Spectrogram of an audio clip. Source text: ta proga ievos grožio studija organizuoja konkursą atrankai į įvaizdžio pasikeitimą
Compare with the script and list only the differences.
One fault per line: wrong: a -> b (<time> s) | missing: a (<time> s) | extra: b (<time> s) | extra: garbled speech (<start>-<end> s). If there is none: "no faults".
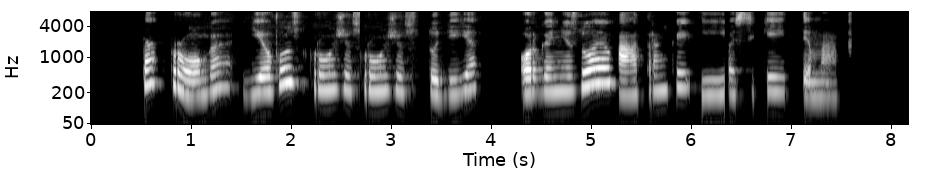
extra: grožio (2.7 s)
missing: konkursą (5.2 s)
missing: įvaizdžio (6.2 s)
